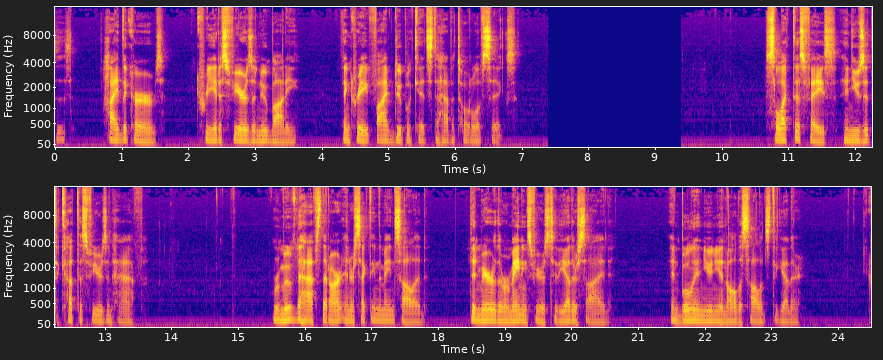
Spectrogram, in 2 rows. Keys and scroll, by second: 1.1 h, 5.5 shift+d, 10.9 c, 21.2 alt+x, 23.1 q.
